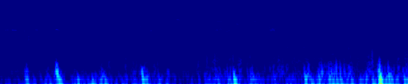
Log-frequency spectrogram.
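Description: Small birds chirping, many short high calls scattered through the first couple of seconds, over an uneven low rumble of wind on the microphone.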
